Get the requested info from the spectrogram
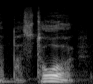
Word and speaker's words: Pastor: Im frommen Siegerland heißt er der Pastor, Betonung auf der zweiten Silbe, um zu zeigen, wir sind ja was Besonderes, wir sind keine Norddeutschen.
